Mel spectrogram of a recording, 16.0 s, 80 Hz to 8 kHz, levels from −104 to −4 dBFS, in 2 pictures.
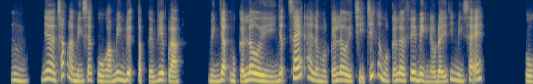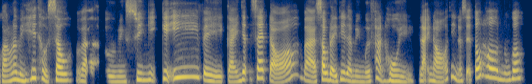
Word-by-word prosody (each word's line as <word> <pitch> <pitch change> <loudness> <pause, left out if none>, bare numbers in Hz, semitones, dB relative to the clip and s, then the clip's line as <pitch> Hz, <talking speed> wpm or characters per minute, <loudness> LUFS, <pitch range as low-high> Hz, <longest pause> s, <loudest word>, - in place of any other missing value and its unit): ừm, 215 -3 -4 0.2
nên 275 +4 0
là 260 - +2
chắc 400 - -3
là 260 - -1
mình 200 -2 -1
sẽ 235 +4 -3
cố 200 -2 0
gắng 190 +2 -2
mình 245 -2 0
luyện 235 - +2
tập 200 - -3
cái 180 - -3
việc 235 +3 0
là 180 -1 +3 0.4
mình 195 -1 -4
nhận 230 0 +4
một 210 -2 -2
cái 185 - +2
lời 205 -6 +5
nhận 225 +6 -2
xét, 320 +1 +3
hay 300 -6 -1
là 220 - -1
một 185 -2 -6
cái 200 - -1
lời 220 -5 +1
chỉ - - -5
trích, 375 - 0
hay 375 - -3
một 225 -7 -1
cái 205 - -2
lời 225 -2 +2
phê 255 +4 +2
bình 220 -5 0
nào 175 -1 -5
đấy 180 0 +1
thì 260 - -3
mình 210 -5 -3
sẽ 235 +6 -1 0.6
cố 195 -1 -1
gắng 190 +1 -1
là 255 - +2
mình 215 -4 +2
hít 300 +1 +3
thở 265 -6 0
sâu 225 +4 +4
và, 195 - -2 0.3
ừ, 180 -1 -4
mình 180 0 -5
suy 235 +7 0
nghĩ 230 -1 -3
kỹ 335 +4 +2
về 195 -6 +1
cái 175 -1 -1
nhận 260 +6 0
xét 295 +2 +2
đó, 400 +4 +1
và 190 -5 +2
sau 245 +5 +5
đấy 205 -5 +2
thì 260 - +1
là 220 - +1
mình 180 -2 -6
mới 170 +1 -3
phản 195 - -3
hồi 195 -1 -1
lại - - -1
nó 170 -6 -1
thì 350 - -2
nó 205 - -4
sẽ 210 - -3
tốt 310 +1 +3
hơn, 305 -6 +4
đúng 230 0 -4
không? 280 +1 +2
220 Hz, 285 wpm, -23 LUFS, 190-255 Hz, 0.6 s, lời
